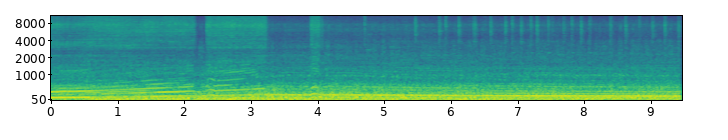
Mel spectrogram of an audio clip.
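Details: 2001 Yamaha Banshee 350 two-stroke on a POV test ride after new clamps fixed an exhaust leak: revs climb quickly, two quick shifts, then a steady crisp high-rev drone with no popping or hiss. Runs better now the exhaust is sealed.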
